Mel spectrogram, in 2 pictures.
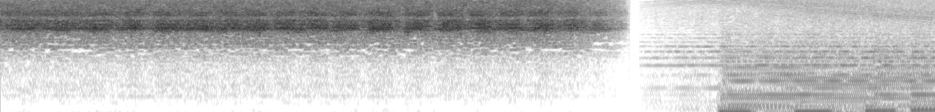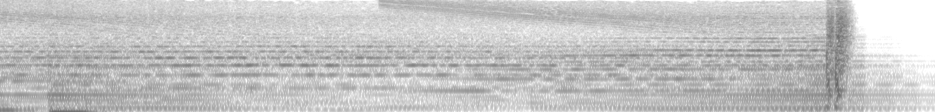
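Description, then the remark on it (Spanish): A cicada's loud, shrill, continuous buzzing fills the first three seconds on its own, then cuts off abruptly as music with deep bass notes begins, in the jingle of the show El cant de la Chicharra on UPV Radio. “El cant de la Chicharra, música i desfici en UPV Radio.”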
